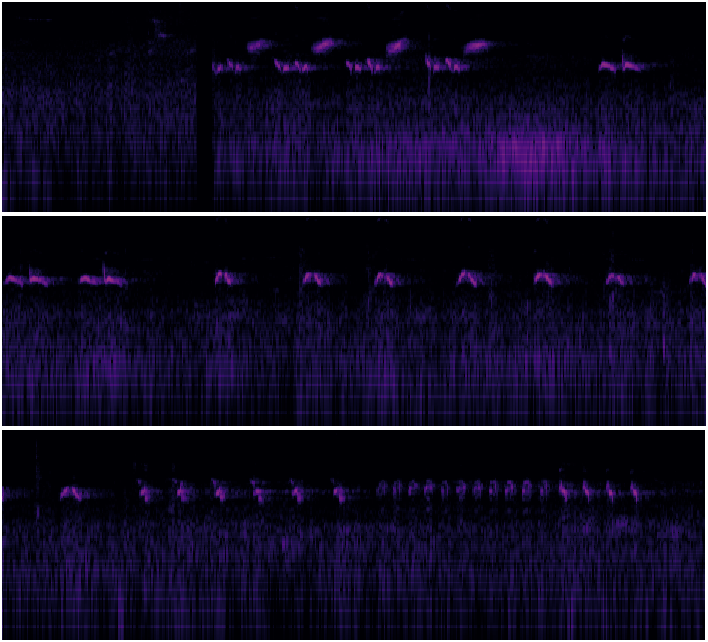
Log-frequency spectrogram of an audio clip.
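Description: A songbird singing a long run of short, sharp, repeated chirps. The chirps come faster and faster and run into a rapid trill near the end.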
